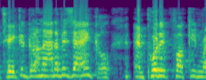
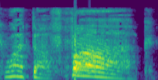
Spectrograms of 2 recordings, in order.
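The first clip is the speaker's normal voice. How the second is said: stunned disbelief; much slower than usual. Retold or imitated. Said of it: "I'm like".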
